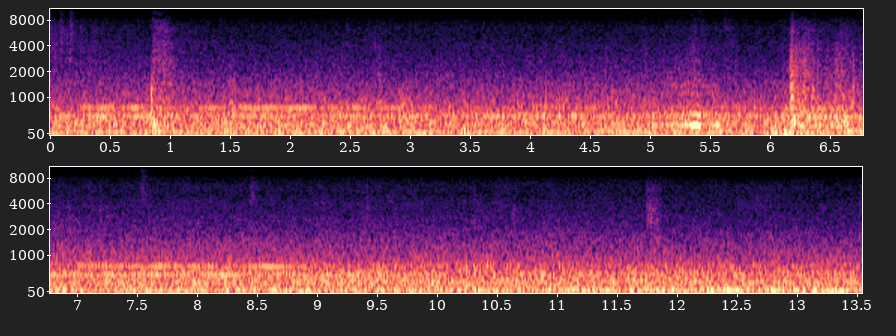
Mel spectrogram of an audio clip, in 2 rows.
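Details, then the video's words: Honey bees from a live hive built behind a cabinet, being removed, captured and relocated in 2023; a steady low droning hum throughout, with faint sustained tonal bands and occasional sharp knocks from the removal work. "bee removal 2023 ; removing a bee hive behind a cabinet; beez"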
